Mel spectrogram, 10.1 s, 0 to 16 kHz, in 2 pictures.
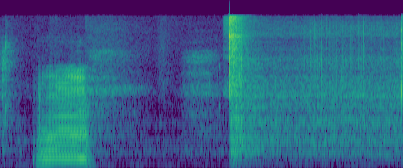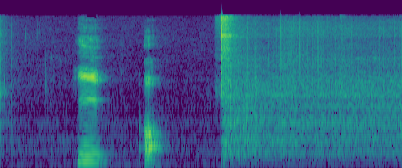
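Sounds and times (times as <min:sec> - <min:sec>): lighter click: 0:02.7 - 0:05.2, 0:07.8 - 0:10.0
jet flame hissing: 0:02.8 - 0:05.2, 0:07.7 - 0:10.0.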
